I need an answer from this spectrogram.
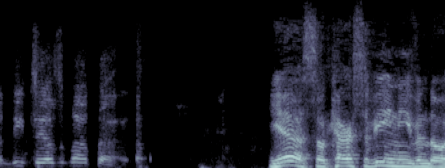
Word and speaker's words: Cahersiveen: Cahersiveen.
